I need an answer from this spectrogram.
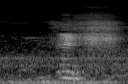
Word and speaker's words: ich: So ich have it in the word ich.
